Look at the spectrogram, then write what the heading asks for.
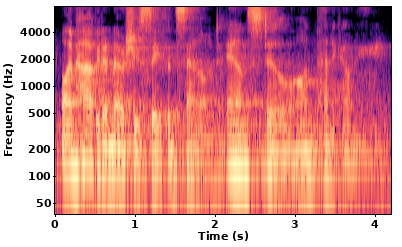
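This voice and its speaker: A man's voice: deep voice, a little slow. A man playing a cunning, self-assured gambler in a video game, speaking with wry, theatrical deliberation. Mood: confident, scheming. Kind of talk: dramatic video game dialogue. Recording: echoey hall reverb, background noise.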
